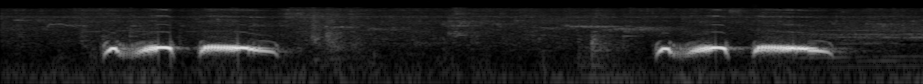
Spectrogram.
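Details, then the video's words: Spotted dove giving a 'giọng son' urging call used to make domestic doves coo quickly; two mellow phrases about three seconds apart, each a quick double hoot leading into a longer steady coo, with faint rustles between. "Tiếng Cu Gáy GỌI THÚC Giọng SON"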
